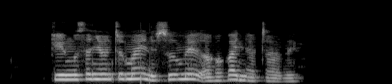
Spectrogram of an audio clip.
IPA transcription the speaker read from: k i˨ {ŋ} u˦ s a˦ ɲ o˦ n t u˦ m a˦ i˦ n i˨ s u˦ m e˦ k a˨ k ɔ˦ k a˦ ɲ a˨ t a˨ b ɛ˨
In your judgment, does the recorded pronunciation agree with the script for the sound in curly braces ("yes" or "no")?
yes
